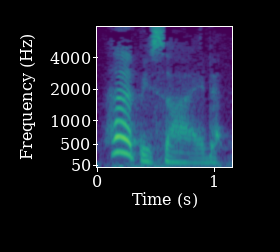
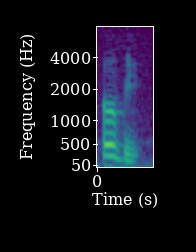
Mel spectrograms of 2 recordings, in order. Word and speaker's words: herbicide: 当然，美国人也能读成 herbicide，在美式 herbicide 都行，这 h 发音都对，都可以。在英联邦国家，h 必须发音读成 herbicide。哎，这个是英式，美式读成 herby 或者 erby 开头都可以。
